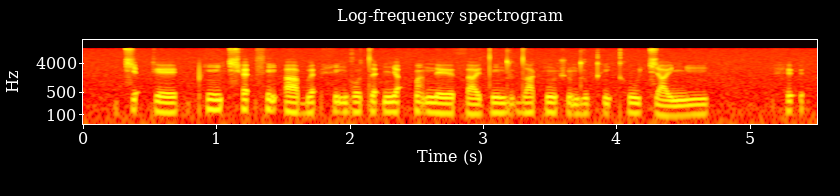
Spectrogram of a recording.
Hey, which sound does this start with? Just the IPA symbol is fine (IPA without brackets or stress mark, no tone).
t͡ɕ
